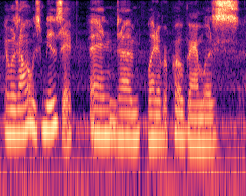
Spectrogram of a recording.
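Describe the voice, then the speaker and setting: A woman speaks at a very slow pace with lively intonation. The recording has audible room echo and noticeable background noise. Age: 80s+. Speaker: former radio station employee. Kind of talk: interview reminiscence. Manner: halting with fillers.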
